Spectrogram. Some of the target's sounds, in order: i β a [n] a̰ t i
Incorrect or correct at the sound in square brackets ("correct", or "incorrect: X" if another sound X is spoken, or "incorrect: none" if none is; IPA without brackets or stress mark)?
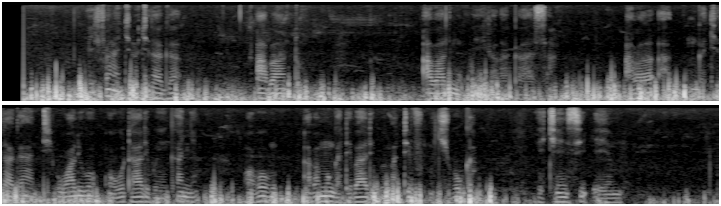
incorrect: m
